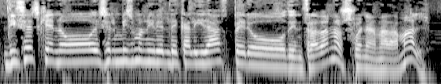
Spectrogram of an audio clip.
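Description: A woman's voice: fairly high pitch, moderate pace, faint music behind. A woman presenting a conversational review show and introducing each series.

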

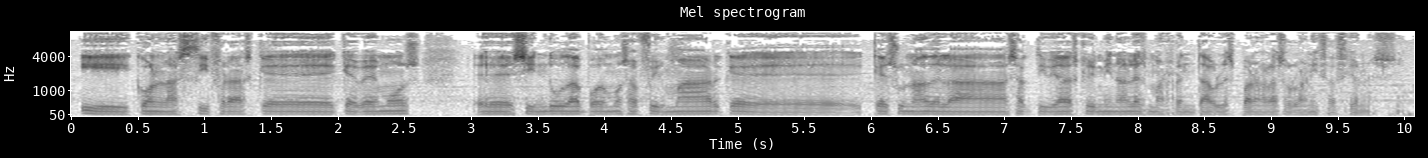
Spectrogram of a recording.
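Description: Man, Spain Spanish accent, very low voice, monotone, formal, hesitant police official. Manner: measured, formal, hesitant with many fillers and restarts. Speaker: police commander, interview guest. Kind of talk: interview answers.

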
